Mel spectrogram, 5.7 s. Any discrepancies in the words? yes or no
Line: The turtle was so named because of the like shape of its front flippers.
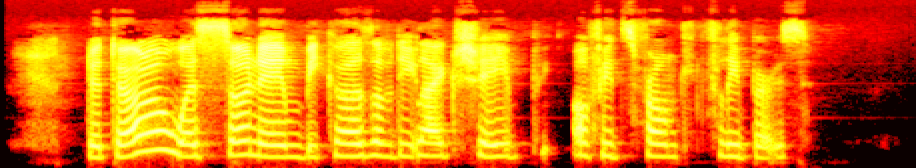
no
